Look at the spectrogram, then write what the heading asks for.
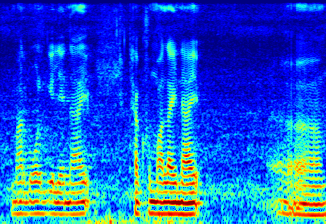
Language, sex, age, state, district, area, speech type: Bodo, male, 18-30, Assam, Kokrajhar, rural, spontaneous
